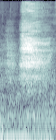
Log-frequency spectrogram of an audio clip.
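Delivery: long breathy sigh; a defeated porcupine's sigh. Acted. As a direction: let out a weary sigh. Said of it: "he sighed".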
